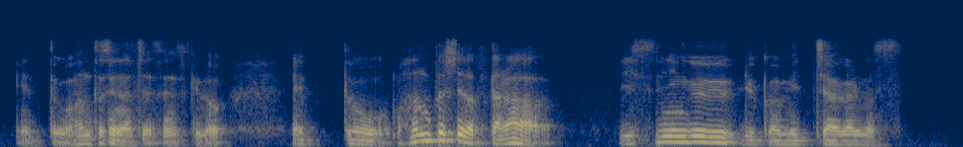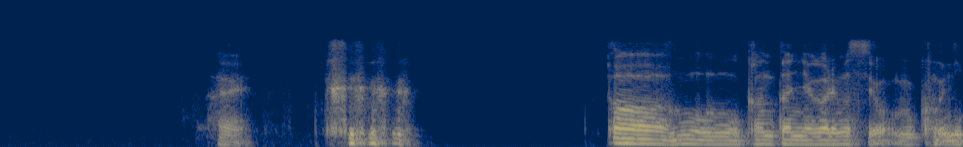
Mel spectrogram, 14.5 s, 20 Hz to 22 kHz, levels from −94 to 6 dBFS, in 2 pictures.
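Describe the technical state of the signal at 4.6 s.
At 4.6 s you're inside an AMR rate drop running from about 1.30 to 5.06 s. The link steps the wideband codec down to a low mode, which fits a fall to around 6.6 kbit/s, spending bits on protection instead of detail. The band doesn't narrow, but the speech turns rough, raspy and synthetic until the rate recovers.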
